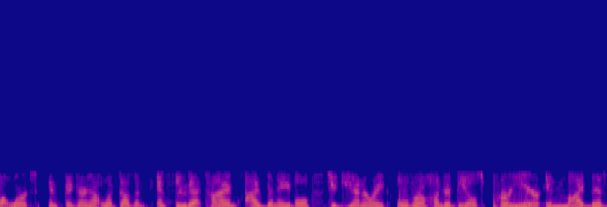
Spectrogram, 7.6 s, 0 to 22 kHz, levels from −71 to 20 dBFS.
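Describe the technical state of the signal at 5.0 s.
One processing stage is writing longer blocks than the next stage reads, and each block's tail is discarded. This block size mismatch (truncated) runs from 4.72 to 6.76 s, just after "I've been able to". At 5.0 s it produces a steady 50 Hz buzz, and the speech runs about 1.07 times fast at roughly normal pitch, which fits 1024-sample blocks being cut short.

Underneath this, the signal has been through tandem speech coding across two successive speech codecs, ending in a low-rate AMR-NB stage. Each codec recodes the previous one's damage, so the sound is rough, muffled and warbly, with nothing above 3.8 kHz.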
